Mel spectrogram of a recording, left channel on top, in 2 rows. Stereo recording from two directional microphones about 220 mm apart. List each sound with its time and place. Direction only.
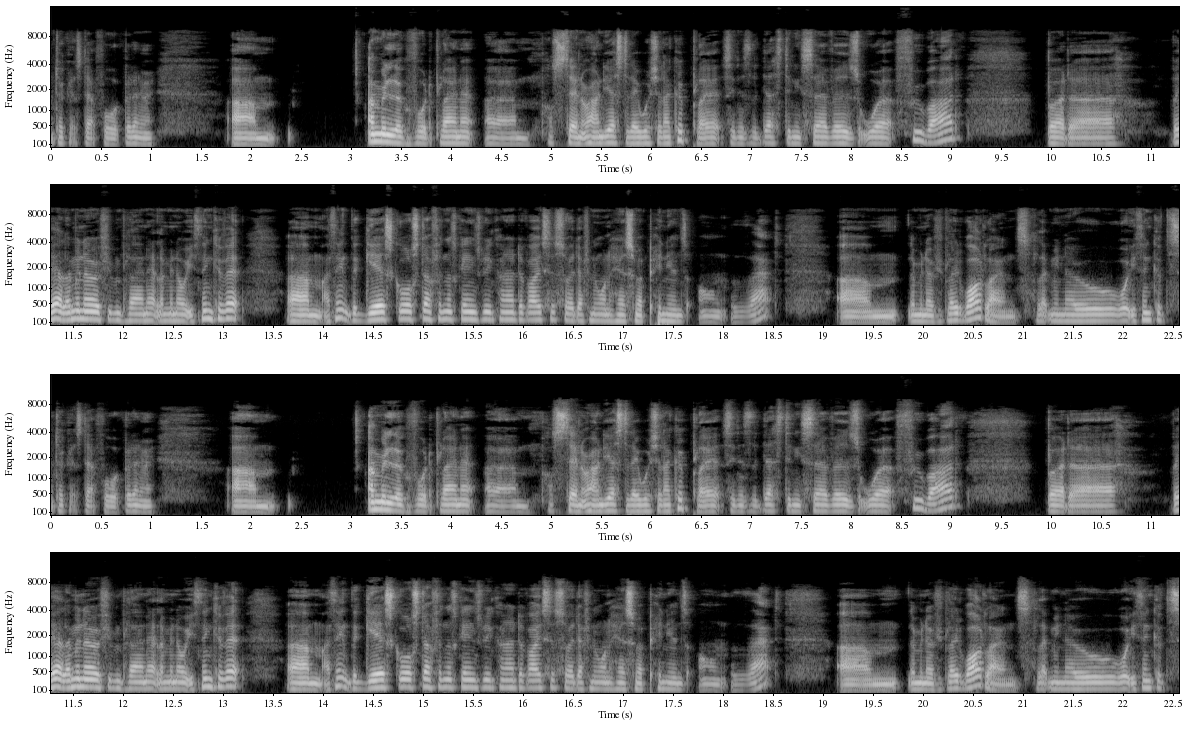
0.0 s speech: 50° left (ahead or behind)
21.9 s speech: 45° left (ahead or behind)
